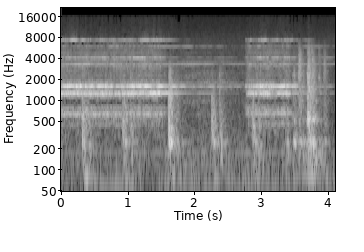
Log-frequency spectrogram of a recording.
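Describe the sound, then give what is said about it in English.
An old-style telephone bell rings loudly in two bursts, a rapid metallic jangle with a short pause between rings, with no voices over it. “But before I could follow the thought through, the phone rang.”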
